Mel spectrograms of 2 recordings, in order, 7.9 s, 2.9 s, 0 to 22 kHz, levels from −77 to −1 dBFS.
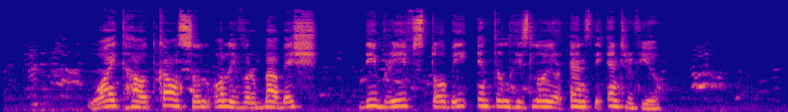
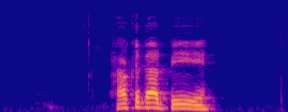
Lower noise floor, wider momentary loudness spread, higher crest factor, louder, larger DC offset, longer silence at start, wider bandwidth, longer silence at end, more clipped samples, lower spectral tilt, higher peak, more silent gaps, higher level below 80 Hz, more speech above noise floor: second, -58 dBFS vs -68 dBFS; about the same, 15 LU vs 13 LU; about the same, 18 dB vs 18 dB; second, -23 LUFS vs -19 LUFS; neither; second, 0.3 s vs 1.15 s; first, 16 kHz vs 13 kHz; second, 0.65 s vs 0.8 s; neither; second, -4 dB/octave vs -8 dB/octave; about the same, -6 dBFS vs -4 dBFS; neither; about the same, -60 dBFS vs -60 dBFS; second, 35 dB vs 50 dB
